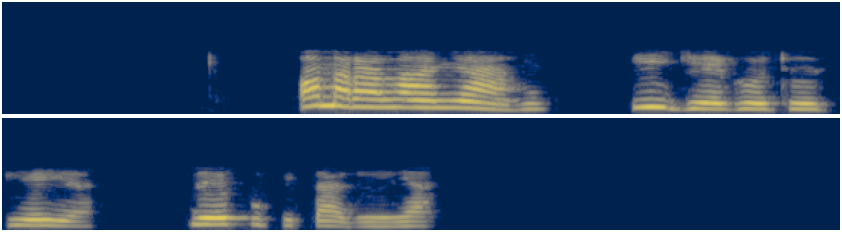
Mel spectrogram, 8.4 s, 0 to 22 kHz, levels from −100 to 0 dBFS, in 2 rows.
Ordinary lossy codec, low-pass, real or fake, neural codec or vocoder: none; 3.6 kHz; fake; codec, 16 kHz, 4 kbps, FreqCodec, larger model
